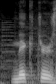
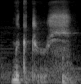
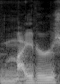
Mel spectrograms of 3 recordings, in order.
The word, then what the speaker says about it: Michter's: Michter's. Pretty sure I've been pronouncing this like miters for the past like 8 years.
